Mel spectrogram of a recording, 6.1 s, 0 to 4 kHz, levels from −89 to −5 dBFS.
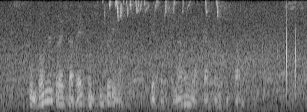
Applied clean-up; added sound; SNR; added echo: none; Bird vocalization, bird call, bird song; -3 dB; reverberation time 1.2 s.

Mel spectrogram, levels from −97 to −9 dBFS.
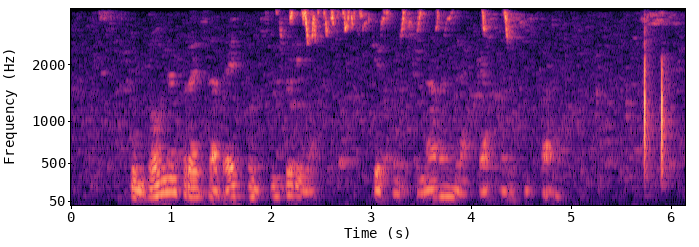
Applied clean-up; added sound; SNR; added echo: classical method WPE with log-MMSE.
